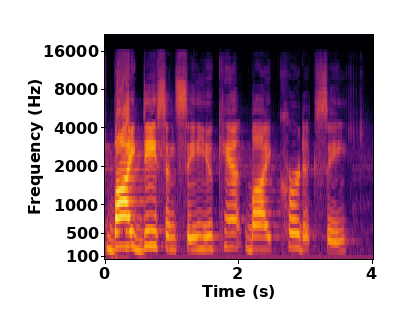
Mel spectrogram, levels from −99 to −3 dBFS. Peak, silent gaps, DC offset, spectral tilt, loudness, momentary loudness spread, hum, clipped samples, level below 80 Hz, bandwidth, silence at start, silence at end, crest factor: -4 dBFS; none; 0.2%; -2 dB/octave; -19 LUFS; 19 LU; none; under 0.1%; -64 dBFS; 16 kHz; 0 s; 0.4 s; 18 dB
